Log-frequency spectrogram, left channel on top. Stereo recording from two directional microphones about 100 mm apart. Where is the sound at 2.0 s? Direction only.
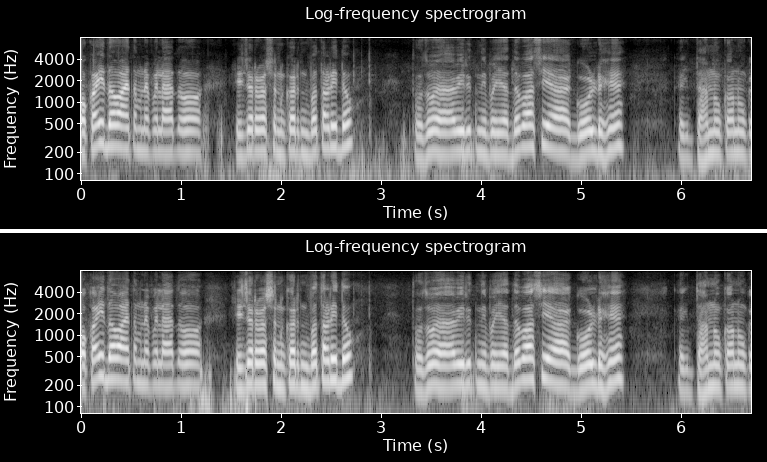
75° right (ahead or behind).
